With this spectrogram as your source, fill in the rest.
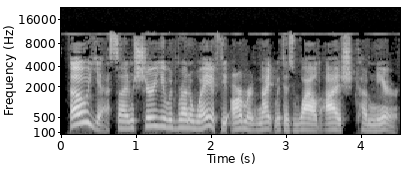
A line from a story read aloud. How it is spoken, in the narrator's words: said Mia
